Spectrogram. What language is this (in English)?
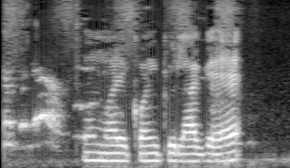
Loarki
